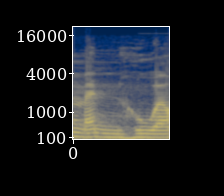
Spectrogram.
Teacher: النون الساكن عند الهاء إظهار حلقي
